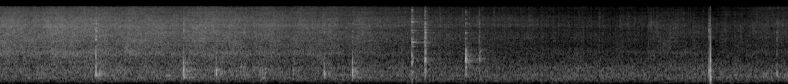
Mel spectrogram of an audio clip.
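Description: Ground coconut paste frying and sizzling in hot oil in a pan, the sizzle slowly getting quieter, while a spatula scrapes and taps the pan several times, with one sharp knock near the end.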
